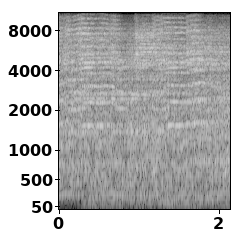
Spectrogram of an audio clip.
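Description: A live band playing music in a large arena, heard from high up in the stands.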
